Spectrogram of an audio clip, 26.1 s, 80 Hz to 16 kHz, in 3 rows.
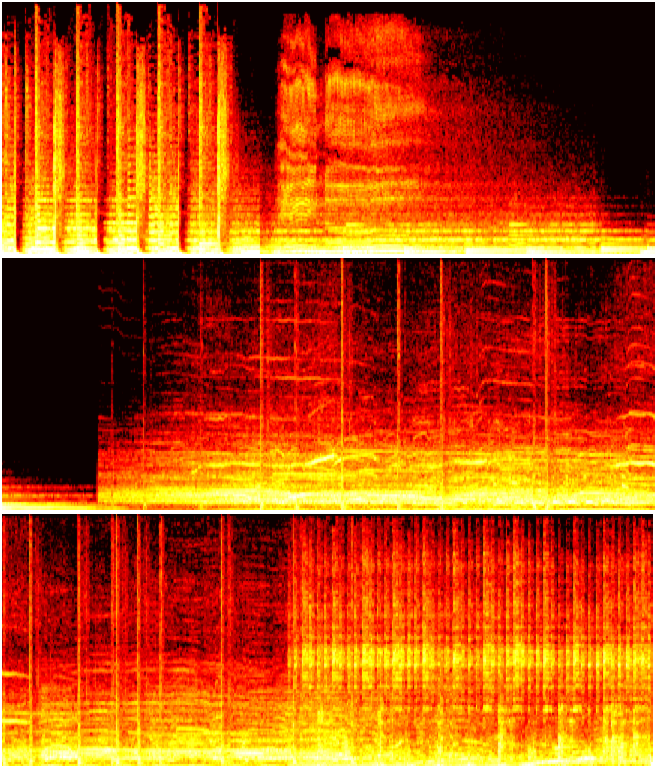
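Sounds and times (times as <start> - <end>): deep bass music: 0.0 - 4.2, 11.2 - 26.0
crowd cheering and whooping: 10.0 - 26.0
fireworks bangs and cracks: 10.6 - 16.2, 17.4 - 19.6.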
